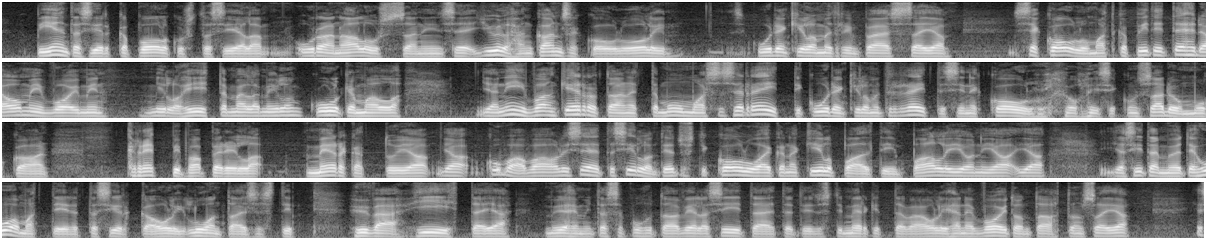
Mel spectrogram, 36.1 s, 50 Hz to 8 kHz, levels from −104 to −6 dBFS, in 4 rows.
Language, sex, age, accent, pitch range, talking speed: Finnish, male, 50-69, native, 115-140 Hz, 135 wpm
